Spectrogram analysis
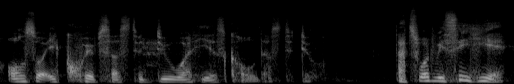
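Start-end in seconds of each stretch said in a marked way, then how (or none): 0.1-3.1 breathy unvoiced whisper to the congregation. Real, not acted. Preacher whispering God's promise to the listeners. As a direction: lean in and whisper it.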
